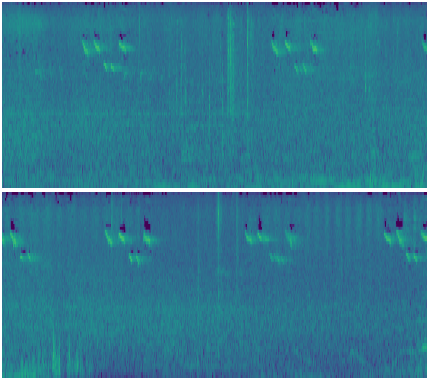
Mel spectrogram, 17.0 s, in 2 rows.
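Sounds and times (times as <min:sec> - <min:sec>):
outdoor background noise: 0:00.0 - 0:17.0
small birds chirping: 0:00.5 - 0:04.3, 0:05.2 - 0:07.7, 0:10.5 - 0:11.7, 0:12.8 - 0:17.0.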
